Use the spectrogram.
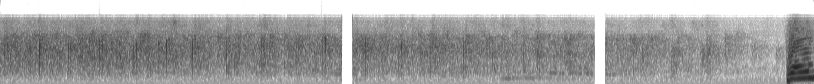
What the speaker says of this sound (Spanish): Un aplauso, por favor, a los miembros de nuestro Consejo Universitario.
